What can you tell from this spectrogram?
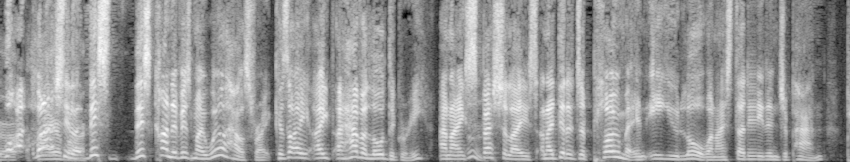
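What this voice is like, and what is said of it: Speaks with a noticeable accent. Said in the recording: “You have an accent, so we respect your accent.”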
